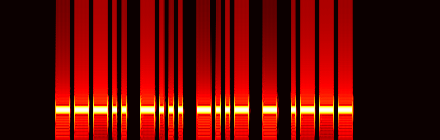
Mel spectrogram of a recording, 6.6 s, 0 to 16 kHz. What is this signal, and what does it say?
Morse code, heard as a keyed tone, about 17 wpm, 700 Hz. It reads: 8BXTJ
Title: Code Groups - 5 Letter:Numbers - 17wpm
